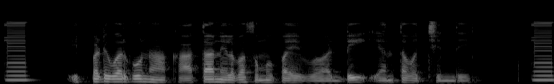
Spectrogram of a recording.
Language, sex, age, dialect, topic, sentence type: Telugu, male, 31-35, Utterandhra, banking, question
